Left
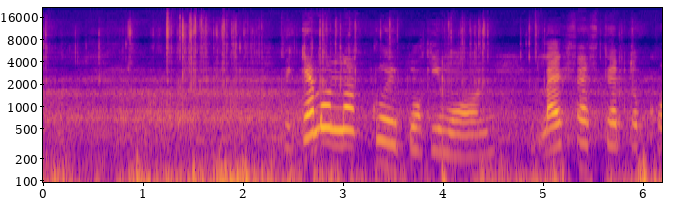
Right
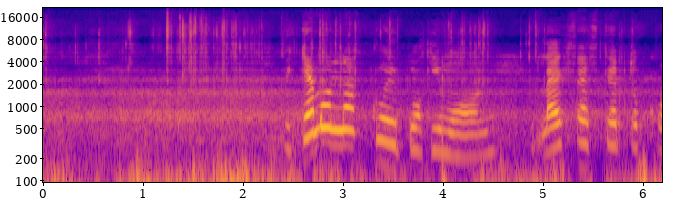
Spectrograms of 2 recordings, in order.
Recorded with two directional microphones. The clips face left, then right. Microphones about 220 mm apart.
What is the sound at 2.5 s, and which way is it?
Speech, 10° right (ahead or behind).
